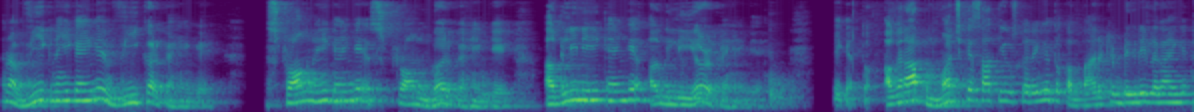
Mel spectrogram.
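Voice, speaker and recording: An Indian man teaches English grammar in an online exam-prep class, posing rhetorical questions and answering them himself. His mellow voice swings widely in pitch. He sounds like he is in an echoey room. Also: normal speed. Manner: lively, explains with rhetorical questions.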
